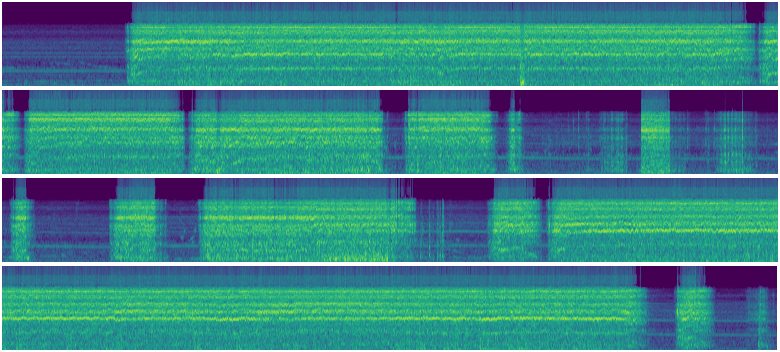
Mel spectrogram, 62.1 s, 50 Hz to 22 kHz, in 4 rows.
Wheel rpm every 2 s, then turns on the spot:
0, 110, 220, 230, 230, 230, 230, 120, 160, 150, 190, 140, 120, 10, 20, 30, 40, 80, 170, 160, 60, 190, 230, 230, 230, 220, 230, 230, 230, 140, 30.
28-30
